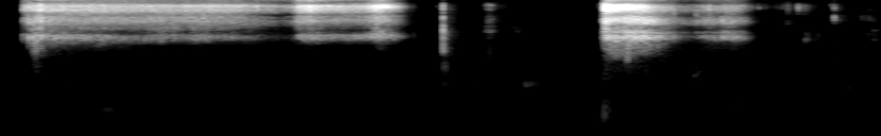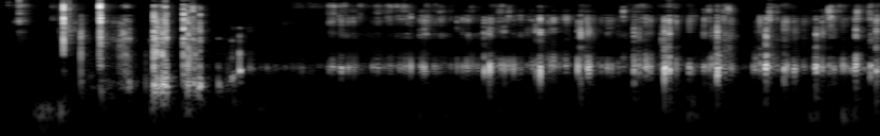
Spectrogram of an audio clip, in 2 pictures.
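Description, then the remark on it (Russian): A Coca-Cola bottle hisses open with a loud burst of gas, followed by crackling fizz and the steady bubbling of the carbonated soda, clear with no voices. “то есть вот этот вот звук, который Кока-Кола практически сделала своим фирменным, когда мы слышим это шипение и звук открывания бутылочки, то есть это практически на уровне вот ДНК их бренда.”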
